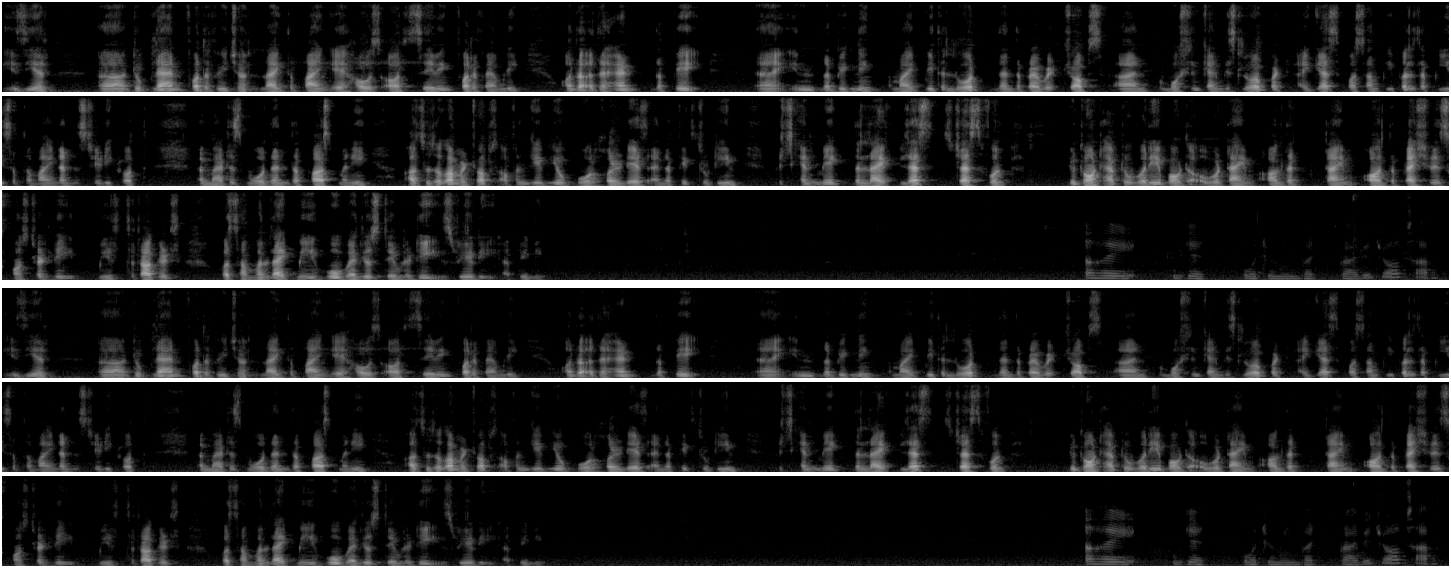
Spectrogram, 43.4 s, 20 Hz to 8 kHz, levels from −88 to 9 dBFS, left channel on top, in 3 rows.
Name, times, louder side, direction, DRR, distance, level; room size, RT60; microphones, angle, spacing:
voice 1, 0.1-0.5 1.0-5.2 5.6-7.0 7.6-15.8 16.4-18.1 18.5-21.2 21.5-21.8 22.5-23.8 24.0-24.5 25.1-27.4 27.7-29.7 29.9-30.7 31.1-33.8 34.1-34.3, left 4 dB, 25° left, 0.3 m, -38 dB
voice 2, 39.8-40.3 40.6-41.0 41.3-43.3, right 2 dB, 25° right, 5.9 m, -58 dB
head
